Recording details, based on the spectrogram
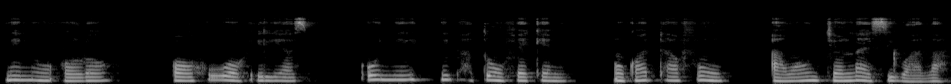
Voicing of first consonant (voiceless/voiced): voiced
